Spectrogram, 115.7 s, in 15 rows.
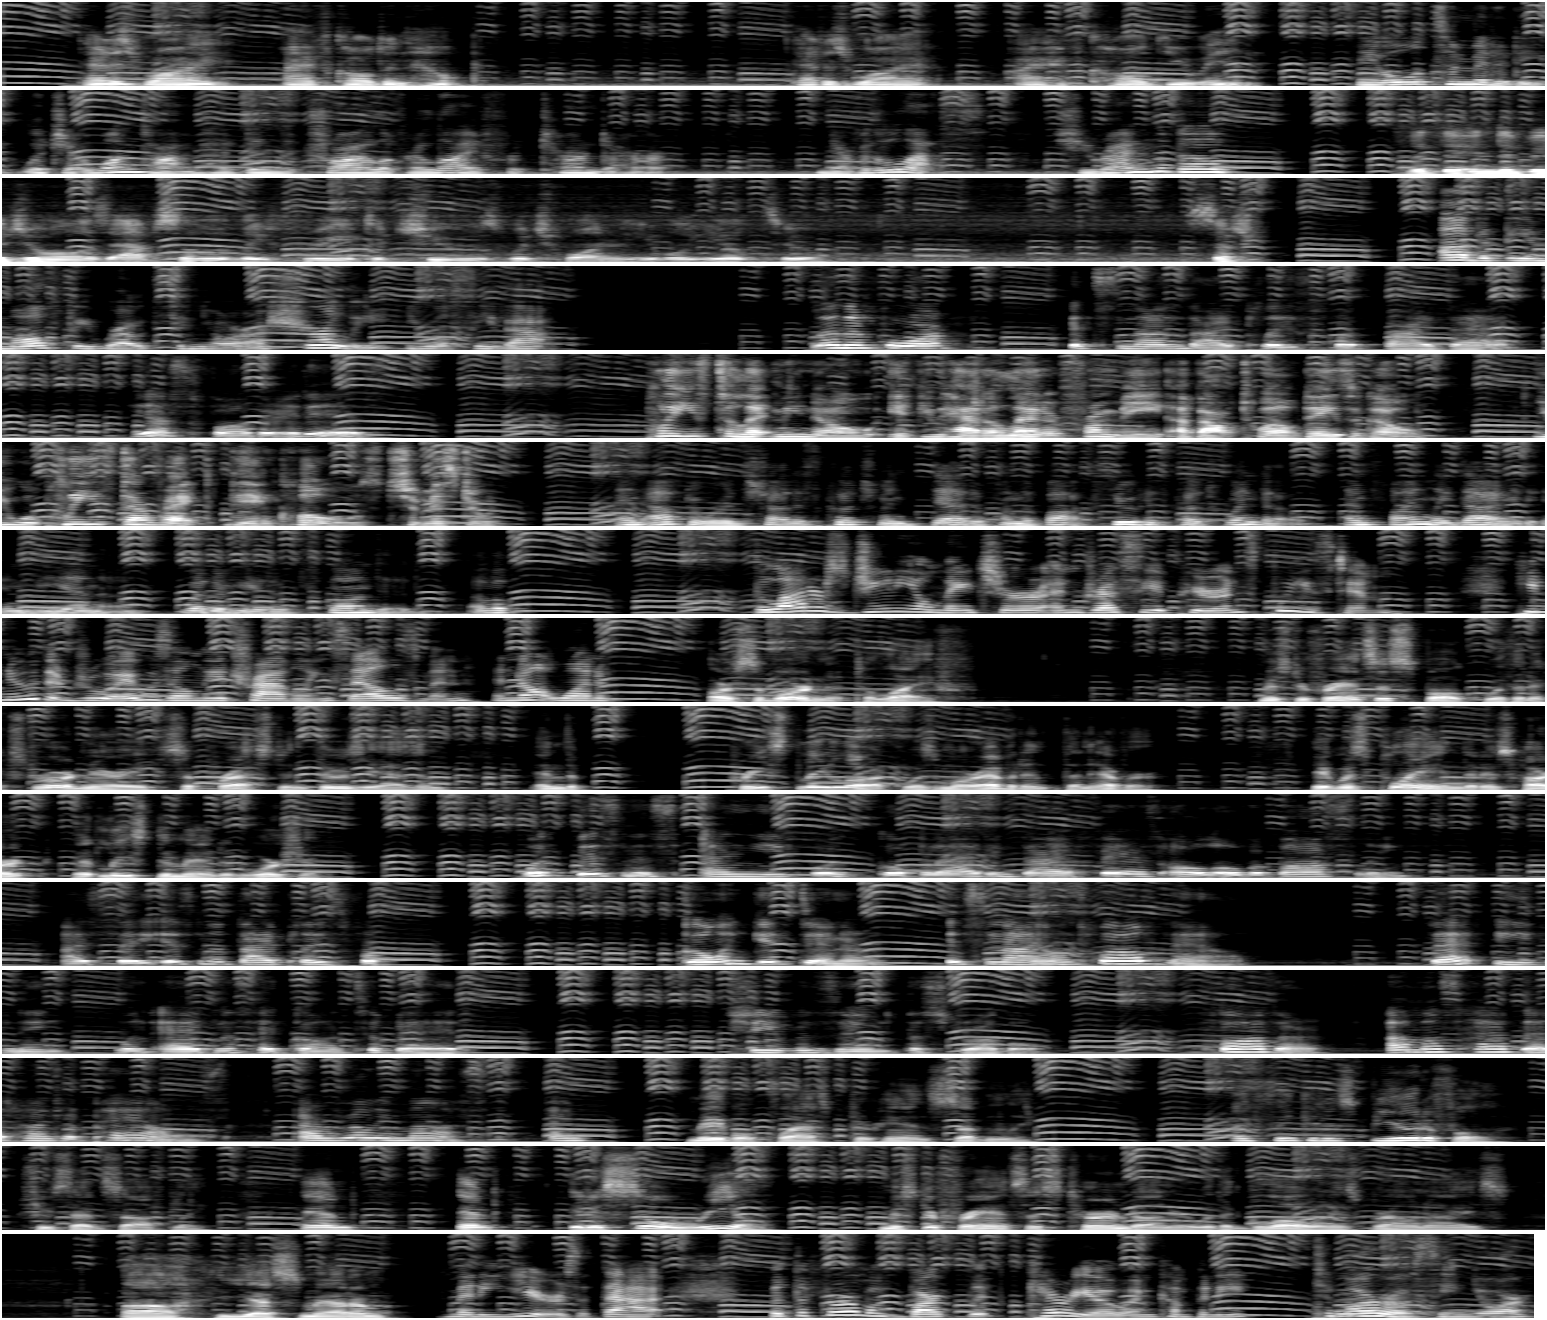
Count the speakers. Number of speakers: nine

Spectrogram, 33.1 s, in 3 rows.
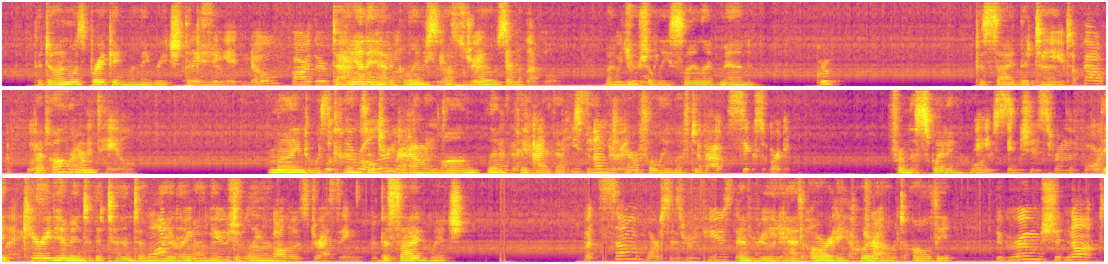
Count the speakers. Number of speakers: two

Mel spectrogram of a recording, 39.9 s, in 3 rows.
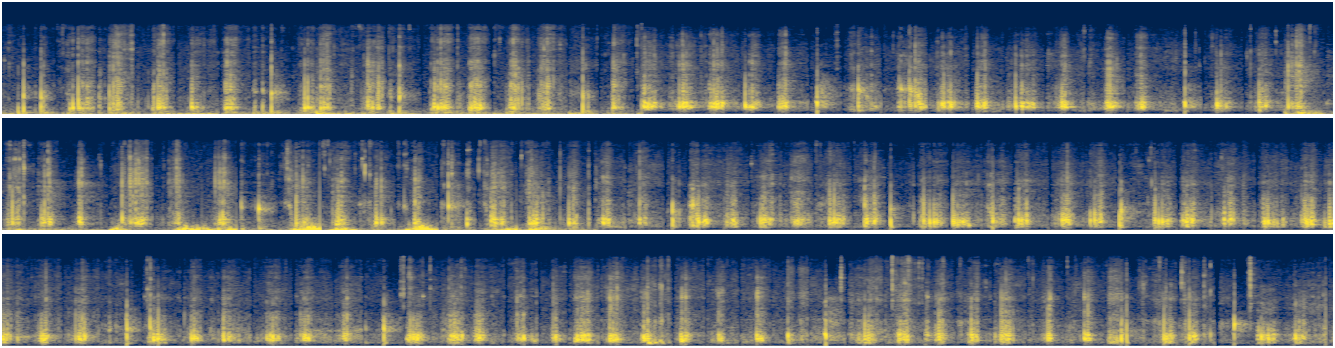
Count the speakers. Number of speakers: zero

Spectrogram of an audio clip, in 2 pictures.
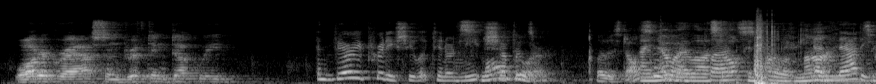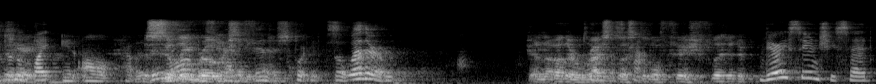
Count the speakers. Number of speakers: four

